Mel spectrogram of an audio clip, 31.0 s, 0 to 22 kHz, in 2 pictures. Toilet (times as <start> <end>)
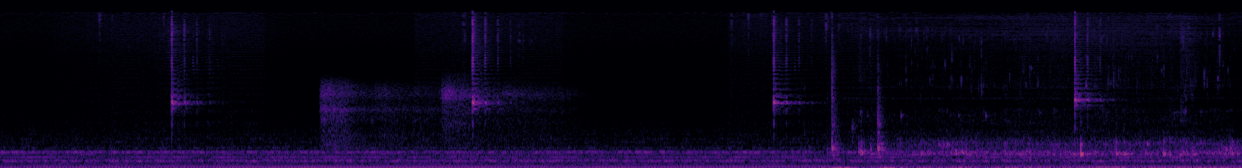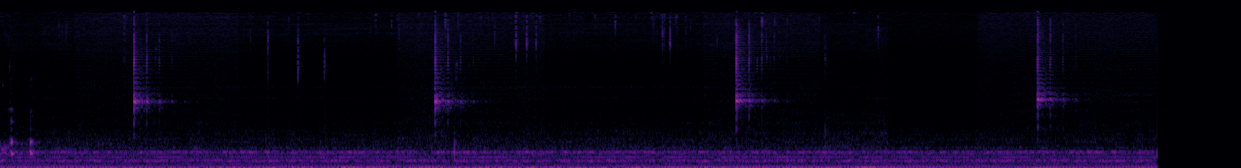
10.4 16.4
